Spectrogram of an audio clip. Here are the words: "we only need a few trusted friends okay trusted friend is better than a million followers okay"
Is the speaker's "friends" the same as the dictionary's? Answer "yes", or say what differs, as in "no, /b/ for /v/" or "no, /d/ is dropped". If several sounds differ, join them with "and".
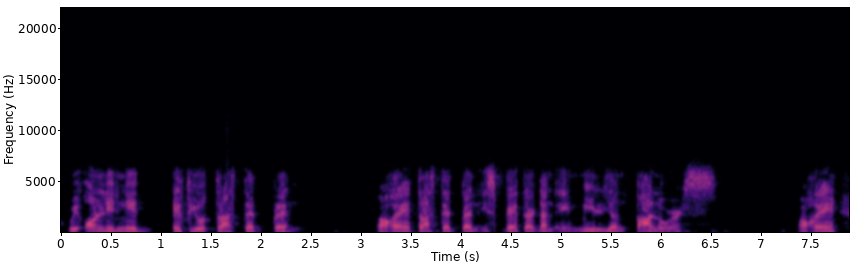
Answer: no, /p/ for /f/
